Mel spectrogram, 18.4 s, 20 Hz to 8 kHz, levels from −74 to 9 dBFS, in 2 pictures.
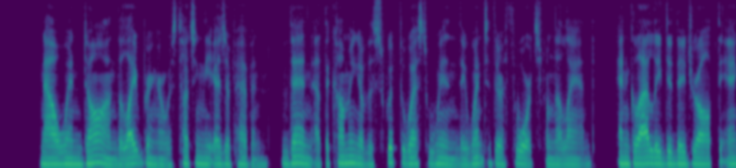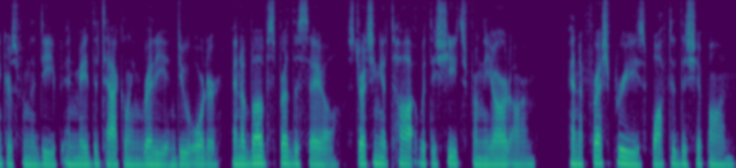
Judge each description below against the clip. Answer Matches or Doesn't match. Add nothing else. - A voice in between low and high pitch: Doesn't match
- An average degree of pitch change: Doesn't match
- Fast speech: Matches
